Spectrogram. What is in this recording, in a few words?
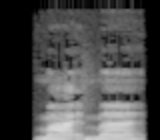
"jin", Chinese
